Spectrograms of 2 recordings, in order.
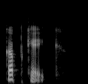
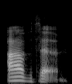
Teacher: the first one combining two stressed syllables like cupcake and the second one combining two unstressed like other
